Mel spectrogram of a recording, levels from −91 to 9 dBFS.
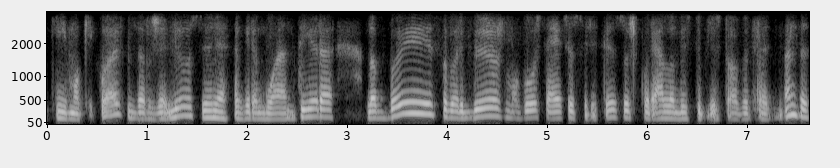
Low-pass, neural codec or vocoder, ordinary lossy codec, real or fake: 3.6 kHz; codec, 24 kHz, 0.9 kbps, DualCodec; Opus, 32 kbps; fake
